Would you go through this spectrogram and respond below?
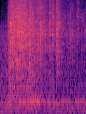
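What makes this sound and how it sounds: Dry, crispy leaves of a neglected Tradescantia, left unwatered in a dark corner for about a month, are rubbed and crushed. A bright, high-pitched rustling crunch fills the whole second, showing the foliage is bone dry.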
